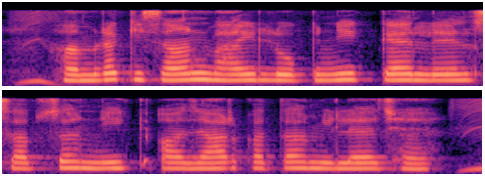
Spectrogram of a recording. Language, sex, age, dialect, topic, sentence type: Maithili, female, 18-24, Southern/Standard, agriculture, question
